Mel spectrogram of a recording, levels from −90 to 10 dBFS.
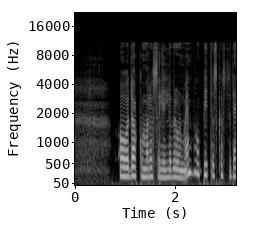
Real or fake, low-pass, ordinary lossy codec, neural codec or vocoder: real; 10.8 kHz; Opus, 64 kbps; none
